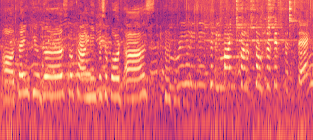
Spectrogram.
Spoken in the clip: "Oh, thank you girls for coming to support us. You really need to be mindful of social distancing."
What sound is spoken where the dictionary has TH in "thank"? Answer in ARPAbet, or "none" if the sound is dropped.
T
